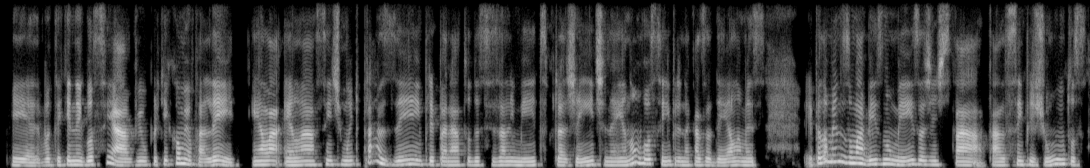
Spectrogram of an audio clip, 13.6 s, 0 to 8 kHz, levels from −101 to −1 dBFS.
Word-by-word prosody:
É, 150 Hz, -3 st, 0 dB
vou 155 Hz, +2 st, -3 dB
ter 165 Hz, +1 st, -4 dB
que 185 Hz, +2 st, +2 dB
negociar 180 Hz, -, +3 dB
viu? 175 Hz, 0 st, -2 dB
Porque, 180 Hz, +2 st, -4 dB
como 240 Hz, +4 st, +3 dB
eu 200 Hz, -, 0 dB
falei, 160 Hz, -2 st, +1 dB, 0.2 s
ela 180 Hz, +1 st, +3 dB
ela 175 Hz, +2 st, +2 dB
sente 190 Hz, +1 st, -5 dB
muito 185 Hz, +1 st, -3 dB
prazer 190 Hz, -, -1 dB
em 205 Hz, -1 st, -1 dB
preparar 170 Hz, -2 st, -1 dB
todos 170 Hz, 0 st, -4 dB
esses 165 Hz, -1 st, -9 dB
alimentos 170 Hz, +1 st, -1 dB
pra 160 Hz, -2 st, -1 dB
gente, 165 Hz, +5 st, -2 dB
né, 165 Hz, 0 st, -2 dB
eu 165 Hz, 0 st, +1 dB
não 255 Hz, +8 st, +1 dB
vou 220 Hz, -3 st, +3 dB
sempre 180 Hz, -5 st, -4 dB
na 165 Hz, 0 st, -3 dB
casa 160 Hz, -1 st, -1 dB
dela, 150 Hz, +4 st, -1 dB
mas 160 Hz, -, -2 dB, 0.6 s
pelo 250 Hz, +6 st, +3 dB
menos 320 Hz, -3 st, 0 dB
uma 250 Hz, -2 st, +6 dB
vez 210 Hz, +2 st, 0 dB
no 220 Hz, -1 st, +3 dB
mês 185 Hz, +2 st, 0 dB
a 195 Hz, -, +1 dB
gente 180 Hz, -1 st, -3 dB
está 165 Hz, -3 st, +2 dB
tá 160 Hz, -, 0 dB
sempre 175 Hz, +2 st, -3 dB
juntos, 170 Hz, +3 st, -1 dB
175 Hz, 190 wpm, -23 LUFS, 165-190 Hz, 0.6 s, uma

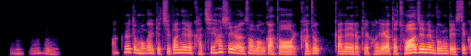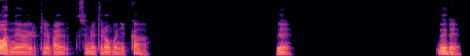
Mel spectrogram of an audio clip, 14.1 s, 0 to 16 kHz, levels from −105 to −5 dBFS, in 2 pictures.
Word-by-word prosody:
음. 115 Hz, -2 st, -20 dB, 0.8 s
아 150 Hz, -, -14 dB
그래도 175 Hz, -2 st, 0 dB
뭔가 135 Hz, 0 st, -1 dB
이렇게 125 Hz, -1 st, -4 dB
집안일을 150 Hz, +5 st, 0 dB
같이 105 Hz, +6 st, -7 dB
하시면서 150 Hz, -7 st, +1 dB
뭔가 115 Hz, -1 st, 0 dB
더 105 Hz, -2 st, +4 dB
이 -, -, -17 dB
가족 115 Hz, +4 st, -3 dB
간에 110 Hz, -1 st, -1 dB
이렇게 100 Hz, +1 st, -3 dB
관계가 110 Hz, +4 st, +1 dB
더 110 Hz, -, -1 dB
좋아지는 155 Hz, +6 st, +7 dB
부분도 125 Hz, -3 st, -1 dB
있을 -, -, -3 dB
것 -, -, +1 dB
같네요. 90 Hz, 0 st, -2 dB
이렇게 85 Hz, -, -9 dB
말씀을 95 Hz, +2 st, -9 dB
들어 95 Hz, -2 st, -6 dB
보니까. 85 Hz, -2 st, -9 dB, 1.9 s
네. 95 Hz, -5 st, -5 dB, 2.2 s
네네. 95 Hz, -6 st, -3 dB
110 Hz, 265 characters per minute, -26 LUFS, 100-130 Hz, 2.2 s, 좋아지는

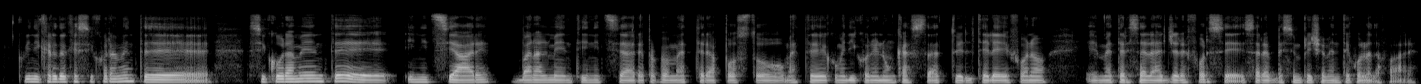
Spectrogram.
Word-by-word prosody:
Quindi 125 Hz, 0 st, 0 dB
credo 125 Hz, +1 st, +3 dB
che 130 Hz, +1 st, -2 dB
sicuramente 125 Hz, -5 st, +2 dB, 0.3 s
sicuramente 130 Hz, -4 st, +3 dB
iniziare, 110 Hz, -1 st, +1 dB
banalmente 100 Hz, -1 st, -1 dB
iniziare, 95 Hz, -2 st, -2 dB
proprio 100 Hz, -, -2 dB
a -, -, -3 dB
mettere 95 Hz, 0 st, -3 dB
a 95 Hz, -, -2 dB
posto, 95 Hz, -1 st, -2 dB
mettere 95 Hz, 0 st, 0 dB
come 95 Hz, 0 st, -3 dB
dicono 95 Hz, 0 st, -1 dB
in 95 Hz, -, +1 dB
un 95 Hz, 0 st, 0 dB
cassetto 95 Hz, -1 st, -2 dB
il 90 Hz, -1 st, -1 dB
telefono 95 Hz, 0 st, 0 dB, 0.3 s
e 90 Hz, -, -6 dB
mettersi 95 Hz, +1 st, -1 dB
a -, -, +4 dB
leggere 95 Hz, +1 st, +1 dB
forse 105 Hz, -, -1 dB
sarebbe 95 Hz, 0 st, -1 dB
semplicemente 95 Hz, -1 st, -2 dB
quella -, -, -1 dB
da -, -, -6 dB
fare. -, -, -10 dB
100 Hz, 130 wpm, -24 LUFS, 95-110 Hz, 0.3 s, a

